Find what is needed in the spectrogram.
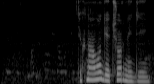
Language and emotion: Russian, neutral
